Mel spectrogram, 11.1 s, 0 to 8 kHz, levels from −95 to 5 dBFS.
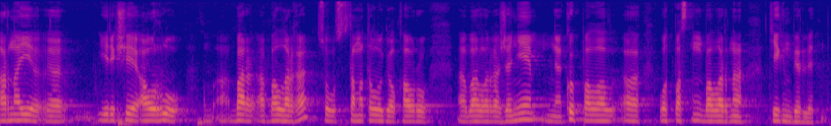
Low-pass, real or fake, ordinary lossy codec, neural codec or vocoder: none; real; none; none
